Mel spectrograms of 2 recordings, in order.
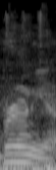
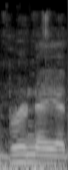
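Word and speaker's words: brunnea: This is Gyrometra brunea, or brunea, depending on how you want to pronounce So it.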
